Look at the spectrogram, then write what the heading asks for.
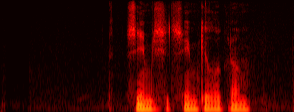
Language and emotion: Russian, neutral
